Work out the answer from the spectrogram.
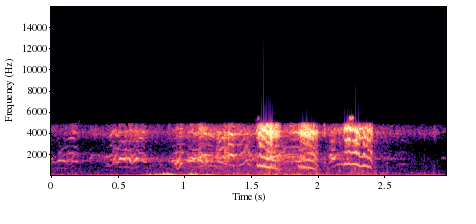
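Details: A large group of noisy friarbirds at a bare bush pond in autumn 2015, while Grey Box eucalypts flowered, give harsh, nasal, honking cackles in three quick bursts with overlapping voices.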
